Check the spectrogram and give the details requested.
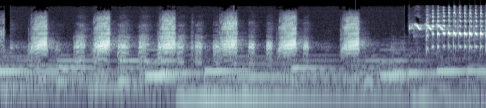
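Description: Short raspy animal calls, about six of them a little under a second apart, over soft background music. Near the end a fast, high, pulsing trill sets in.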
